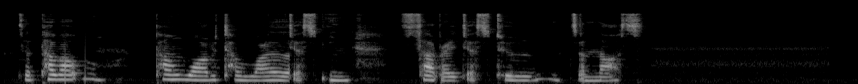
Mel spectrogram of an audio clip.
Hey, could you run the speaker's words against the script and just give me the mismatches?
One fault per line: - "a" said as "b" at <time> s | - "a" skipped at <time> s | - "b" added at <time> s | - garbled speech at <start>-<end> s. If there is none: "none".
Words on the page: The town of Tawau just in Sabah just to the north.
none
